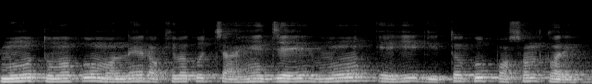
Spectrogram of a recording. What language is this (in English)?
Odia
